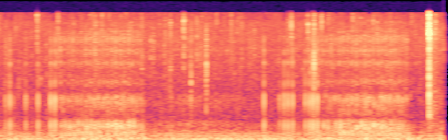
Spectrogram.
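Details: Cat purr beside a window with light rain outside; a close, deep, rhythmic rumble in two swelling breaths, accompanied by occasional tapping raindrops.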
